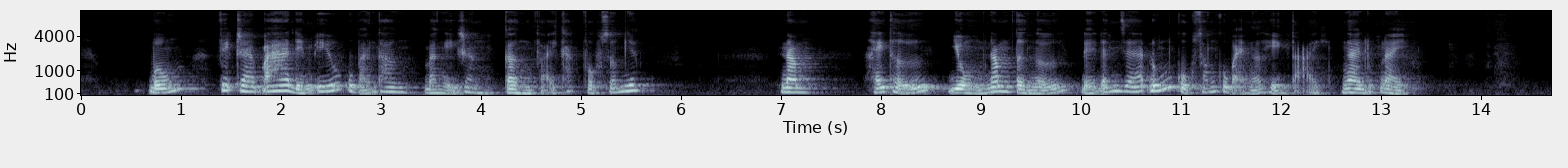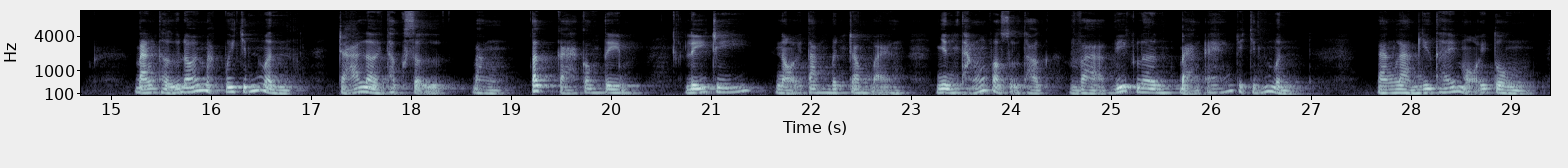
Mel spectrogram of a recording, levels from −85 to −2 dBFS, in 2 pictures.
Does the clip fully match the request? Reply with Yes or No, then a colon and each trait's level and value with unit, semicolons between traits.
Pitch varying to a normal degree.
No: wide, 6.1 semitones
